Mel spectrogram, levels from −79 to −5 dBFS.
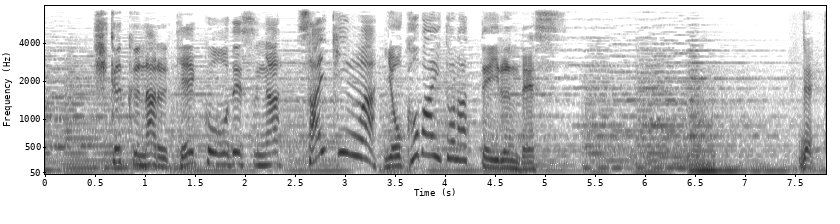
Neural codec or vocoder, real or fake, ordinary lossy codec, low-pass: none; real; none; 7.2 kHz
